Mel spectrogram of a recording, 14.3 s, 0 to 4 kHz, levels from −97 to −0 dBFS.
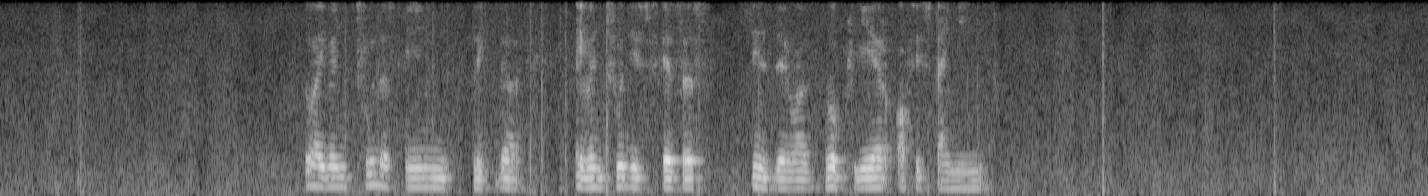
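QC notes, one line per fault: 0.86–3.06 s, 4.62–4.74 s, 5.48–5.76 s, 7.10–7.52 s, and 9.94 s to the end, comfort noise in place of the background: in each pause the room's textured background gives way to a flat, featureless hiss, about 7 dB quieter at 4.62 s and about 3 dB quieter at 7.10 s. This is likely discontinuous transmission: the sender stopped sending during silence and the receiver synthesised noise shaped to the background's rough spectrum and level.
9.36–9.38 s, sound dropped by the voice detector: a brief slice of sound, about 10 ms, vanishes into the same steady noise, leaving a small hole before the sound resumes. The sender's voice detector likely judged that quiet moment to be background, stopped sending, and the receiver filled the 20 ms gap with comfort noise. The telephone-band audio has nothing above 4 kHz.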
